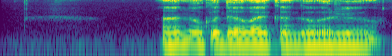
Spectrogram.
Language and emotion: Russian, angry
